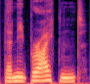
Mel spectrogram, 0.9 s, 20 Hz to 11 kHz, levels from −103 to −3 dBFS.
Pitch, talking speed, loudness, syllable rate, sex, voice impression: 155 Hz, 200 wpm, -16 LUFS, 6.3 syllables/s, female, very feminine, adult-like, slightly calm, elegant, slightly sweet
